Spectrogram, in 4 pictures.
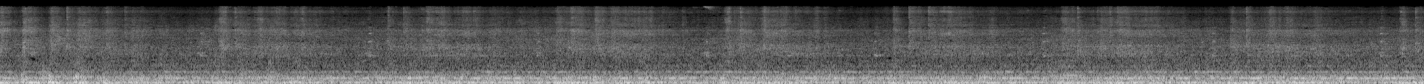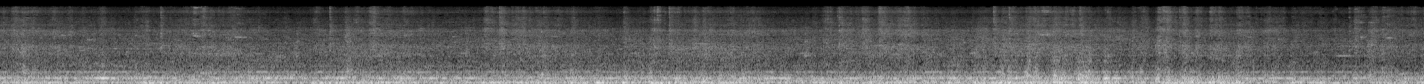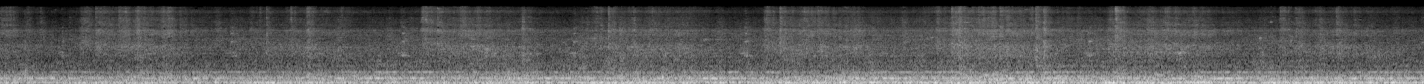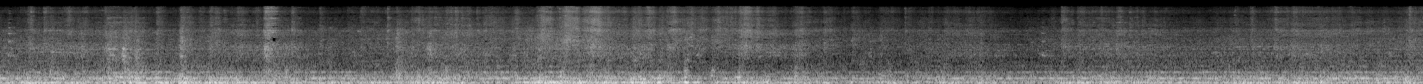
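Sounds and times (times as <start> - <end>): train wheels rumbling on rail: 0.0 - 56.9
wheels clicking over rail joints: 0.0 - 56.9.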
